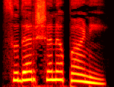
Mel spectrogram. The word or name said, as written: ಸುದರ್ಶನಪಾಣಿ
